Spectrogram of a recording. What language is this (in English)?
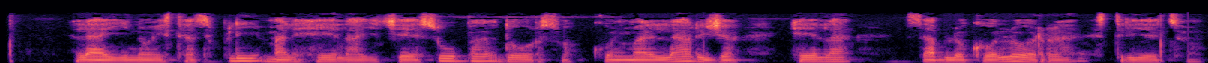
Esperanto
